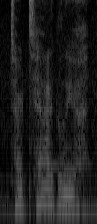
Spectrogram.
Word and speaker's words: Tartaglia: Like I said, I can never pass on an opportunity to test my limits, and that's why I, Tartaglia, am always It's a getting hard G.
